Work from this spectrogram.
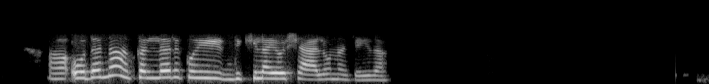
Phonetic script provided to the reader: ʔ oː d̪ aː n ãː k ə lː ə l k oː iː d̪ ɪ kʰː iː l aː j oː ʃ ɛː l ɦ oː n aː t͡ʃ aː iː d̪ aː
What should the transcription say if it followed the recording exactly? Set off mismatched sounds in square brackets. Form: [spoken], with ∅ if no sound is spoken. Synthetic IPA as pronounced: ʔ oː d̪ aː n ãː k ə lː ə [ɾ] k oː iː d̪ ɪ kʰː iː l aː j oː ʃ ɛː l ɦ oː n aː t͡ʃ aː iː d̪ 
